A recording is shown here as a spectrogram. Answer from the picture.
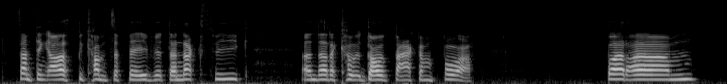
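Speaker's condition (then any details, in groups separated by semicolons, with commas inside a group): Profound deafness; uses hearing aids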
